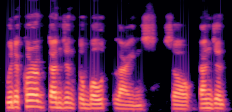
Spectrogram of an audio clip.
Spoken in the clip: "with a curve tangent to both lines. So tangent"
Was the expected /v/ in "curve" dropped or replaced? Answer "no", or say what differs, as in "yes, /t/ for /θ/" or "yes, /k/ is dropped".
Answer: yes, /b/ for /v/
